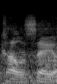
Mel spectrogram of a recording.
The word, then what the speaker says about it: Coliseo: Have you ever had pizza at Colosio? Colosio Pizza in Port Jefferson? Oh, I grew up in Port Jeff. We put the emphasis on a different syllable. We called it Coliseo.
